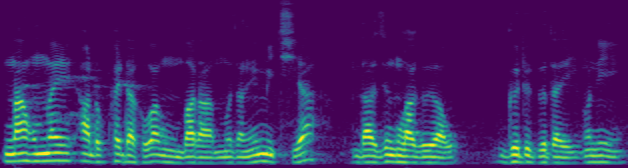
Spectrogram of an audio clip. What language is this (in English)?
Bodo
